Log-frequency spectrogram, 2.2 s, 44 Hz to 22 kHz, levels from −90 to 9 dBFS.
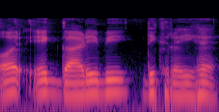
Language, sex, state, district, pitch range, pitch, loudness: Hindi, male, Uttar Pradesh, Hamirpur, 115-130 Hz, 125 Hz, -31 LUFS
